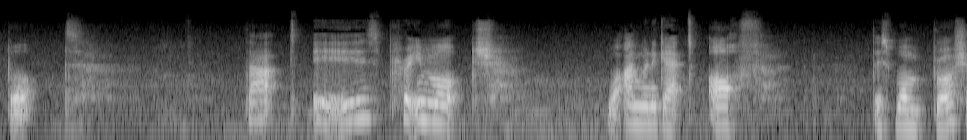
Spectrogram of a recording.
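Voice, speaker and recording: A young woman with a slightly croaky voice, casually chatting through a makeup first-impressions video with lots of ums and self-deprecating asides. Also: medium pitch. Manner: chatty and self-deprecating, many fillers like um and obviously. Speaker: beauty vlogger.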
